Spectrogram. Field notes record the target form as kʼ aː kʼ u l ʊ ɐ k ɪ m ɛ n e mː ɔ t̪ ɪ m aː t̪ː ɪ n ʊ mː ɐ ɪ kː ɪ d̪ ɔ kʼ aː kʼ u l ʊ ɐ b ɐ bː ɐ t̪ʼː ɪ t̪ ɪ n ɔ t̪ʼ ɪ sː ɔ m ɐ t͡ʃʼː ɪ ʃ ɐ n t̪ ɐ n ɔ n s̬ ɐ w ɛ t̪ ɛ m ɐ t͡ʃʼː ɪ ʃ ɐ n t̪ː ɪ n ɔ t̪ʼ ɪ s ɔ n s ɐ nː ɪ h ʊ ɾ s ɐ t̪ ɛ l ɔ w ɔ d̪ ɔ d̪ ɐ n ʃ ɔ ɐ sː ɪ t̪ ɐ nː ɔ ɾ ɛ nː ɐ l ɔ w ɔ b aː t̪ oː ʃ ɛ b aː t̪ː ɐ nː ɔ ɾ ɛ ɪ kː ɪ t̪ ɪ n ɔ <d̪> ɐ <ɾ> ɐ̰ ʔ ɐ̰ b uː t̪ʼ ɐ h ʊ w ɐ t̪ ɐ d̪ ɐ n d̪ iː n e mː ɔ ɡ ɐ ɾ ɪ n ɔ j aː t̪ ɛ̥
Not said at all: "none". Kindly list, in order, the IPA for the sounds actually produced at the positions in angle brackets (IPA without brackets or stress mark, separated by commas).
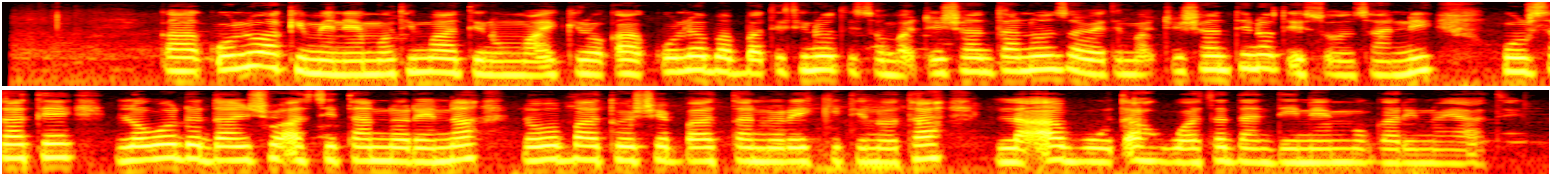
t̪, l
